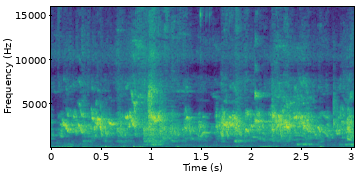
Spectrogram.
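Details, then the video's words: Budgerigar chatter: an unbroken run of buzzy, squeaky notes with small clicks, steady in loudness throughout, faint low thumps underneath. "Parrot Sounds | Budgie Videos"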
